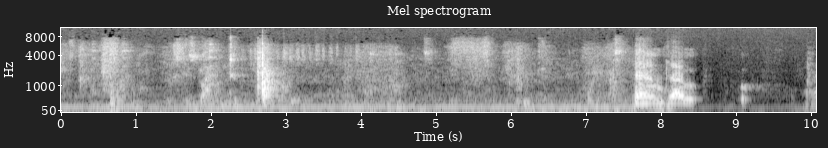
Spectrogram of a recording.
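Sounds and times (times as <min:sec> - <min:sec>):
steady low hum: 0:00.0 - 0:10.0
marker drawing on paper: 0:02.3 - 0:04.6.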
